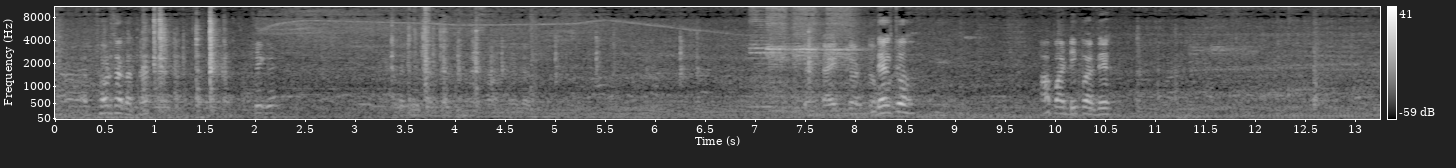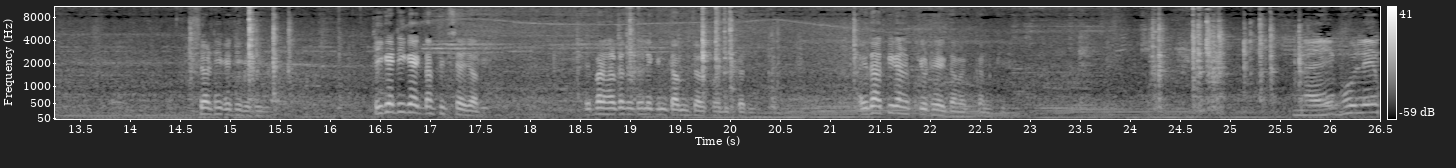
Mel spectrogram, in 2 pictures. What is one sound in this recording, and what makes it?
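A ratchet wrench clicks as a bolt is tightened.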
